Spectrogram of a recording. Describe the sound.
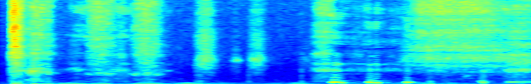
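A person mimics eagerly sniffing carrots with a run of quick, breathy sniffs and pants, followed by a few short voiced snorts and grunts, with no talking.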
